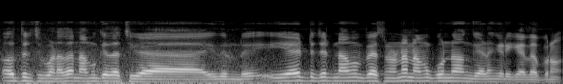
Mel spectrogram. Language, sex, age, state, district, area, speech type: Tamil, male, 30-45, Tamil Nadu, Dharmapuri, rural, spontaneous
